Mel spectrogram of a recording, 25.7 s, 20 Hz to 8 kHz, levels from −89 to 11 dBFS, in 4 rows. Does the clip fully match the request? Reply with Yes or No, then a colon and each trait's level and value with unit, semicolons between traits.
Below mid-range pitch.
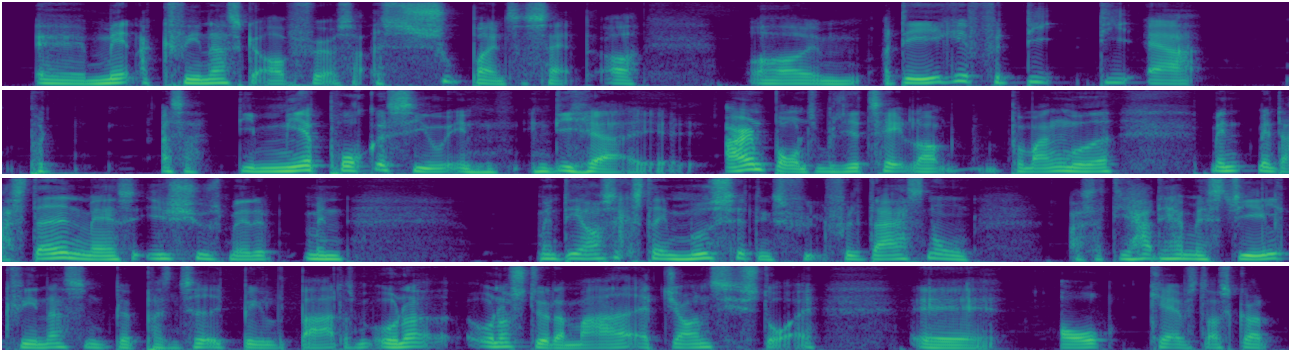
Yes: low, 130 Hz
